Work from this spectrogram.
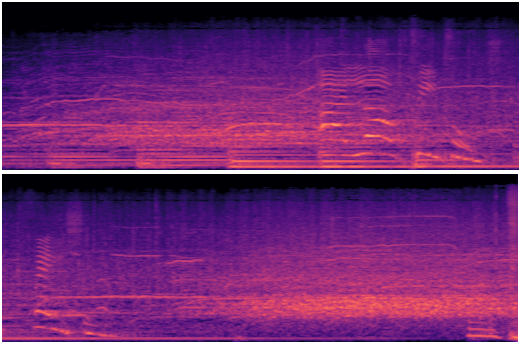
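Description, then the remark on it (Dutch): An audience cheers and whoops at a spoken word performance, the crowd noise swelling into loud, dense applause toward the end, heard over a steady low droning tone and a voice rising and falling. “Ja, publiek wordt er eh, wild van.”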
